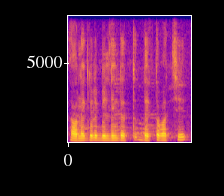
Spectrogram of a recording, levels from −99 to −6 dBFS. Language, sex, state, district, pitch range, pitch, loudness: Bengali, male, Tripura, West Tripura, 135-145 Hz, 140 Hz, -16 LUFS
